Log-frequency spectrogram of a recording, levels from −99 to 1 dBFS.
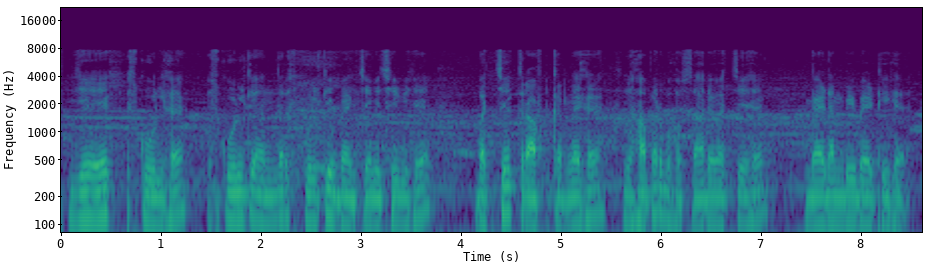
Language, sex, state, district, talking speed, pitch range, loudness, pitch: Hindi, male, Uttar Pradesh, Jyotiba Phule Nagar, 195 wpm, 95-110 Hz, -42 LUFS, 100 Hz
